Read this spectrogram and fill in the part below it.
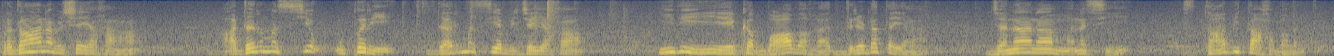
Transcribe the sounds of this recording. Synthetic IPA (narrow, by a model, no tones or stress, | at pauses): pɾɐd̪ʱaːnɐʋiʂɐjɐɦɐ | ɐd̪ʱɐɾmɐsjɐupɐɾi | d̪ʱɐɾmɐsjɐʋid͡ʒɐjɐhɐ | id̪ieːkɐbʱaːʋɐɦɐd̪ɾɐɽɐt̪ɐjɐ | d͡ʒɐnaːnaːmɐnɐsi | st̪ʰaːbit̪aːɦɐbʱɐ̰ʋɐnt̪i̥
